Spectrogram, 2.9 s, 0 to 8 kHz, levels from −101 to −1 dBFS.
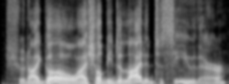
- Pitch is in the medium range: Yes, medium, 145 Hz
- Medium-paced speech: No, fast, 230 wpm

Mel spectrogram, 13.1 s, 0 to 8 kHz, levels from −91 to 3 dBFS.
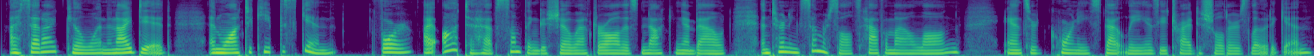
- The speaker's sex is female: Yes, female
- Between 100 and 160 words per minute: No, fast, 205 wpm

